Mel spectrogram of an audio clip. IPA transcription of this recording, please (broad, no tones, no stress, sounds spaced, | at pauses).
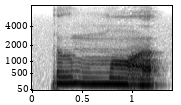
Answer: ɾ ɯ mː ɔ̃ ɐ̯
